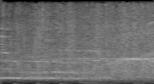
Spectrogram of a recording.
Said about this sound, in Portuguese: Mais aplausos, mais aplausos.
